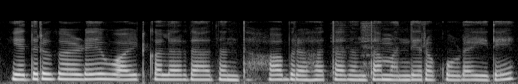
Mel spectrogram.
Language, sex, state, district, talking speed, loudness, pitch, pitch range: Kannada, female, Karnataka, Bidar, 90 wpm, -16 LUFS, 220 Hz, 215-235 Hz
